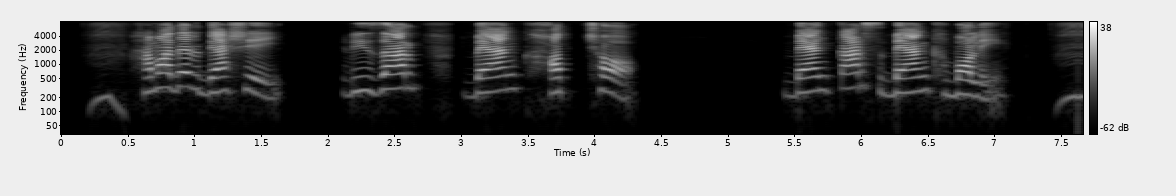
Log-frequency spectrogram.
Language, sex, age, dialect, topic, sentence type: Bengali, female, 18-24, Jharkhandi, banking, statement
